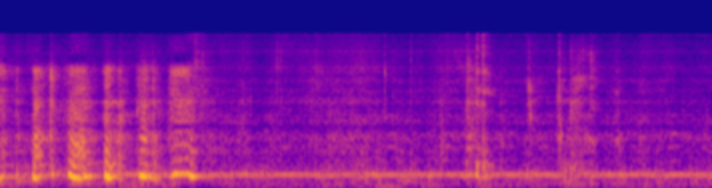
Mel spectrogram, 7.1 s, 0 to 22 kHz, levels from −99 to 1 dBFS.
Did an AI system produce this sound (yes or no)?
yes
